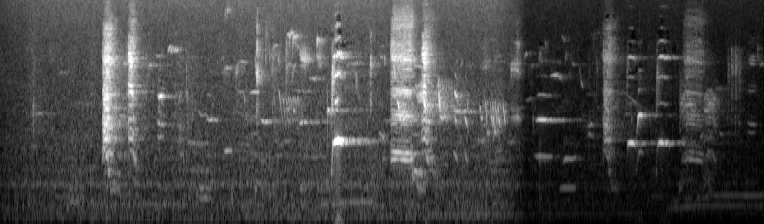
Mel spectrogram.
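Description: Birdsong: several birds chirping and whistling over a faint steady ambient background that drops away about six and a half seconds in, leaving sparser, quieter chirps. A low steady tone enters near the end.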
